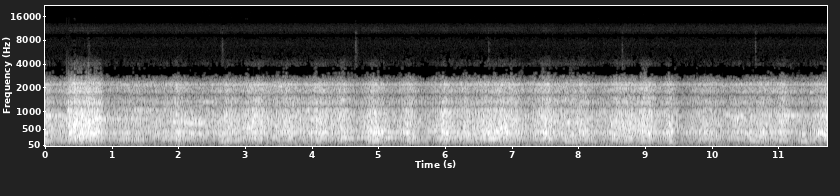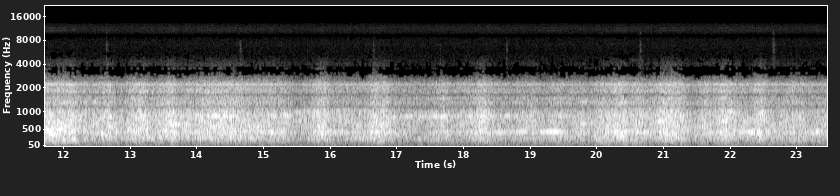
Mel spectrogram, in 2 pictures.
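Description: Distant shortwave broadcast of Voice of Indonesia on 3325 kHz received in AM narrow synchronous mode. It is mostly static and hiss, swelling and fading, with faint programme audio buried under it and cut off above about 3 kHz by the narrow filter.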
